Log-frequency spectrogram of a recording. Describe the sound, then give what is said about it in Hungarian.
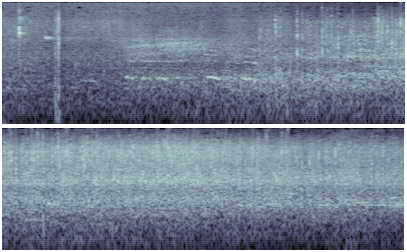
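Applause closes Pope Francis's general audience in St Peter's Square. A large crowd's clapping swells after about a second and holds as a dense, loud, continuous patter to the end. “És tapssal ér véget a mai napon is. Ferenc pápa általános kihallgatása a vatikáni Szent Péter téren.”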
